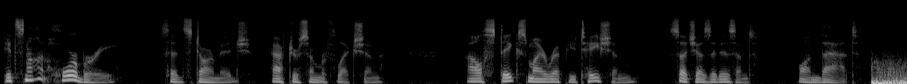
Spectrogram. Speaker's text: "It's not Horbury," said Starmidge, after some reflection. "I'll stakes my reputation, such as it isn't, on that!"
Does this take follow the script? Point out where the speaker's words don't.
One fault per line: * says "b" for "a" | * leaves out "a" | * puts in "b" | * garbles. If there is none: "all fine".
all fine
